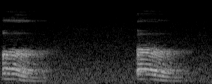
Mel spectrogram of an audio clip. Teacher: not touching the back of our bottom front teeth for a the tip of our tongue is actually curled backward and as it comes back the central part of her tongue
